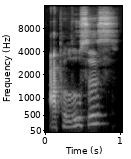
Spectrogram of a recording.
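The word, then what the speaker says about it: Opelousas: Adam Frank Senor and she grew up in Appaloosas Louisiana a very small town what' you say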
